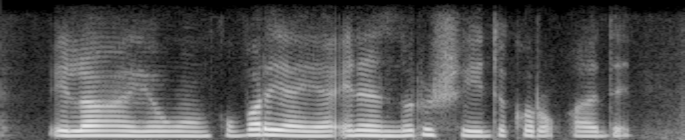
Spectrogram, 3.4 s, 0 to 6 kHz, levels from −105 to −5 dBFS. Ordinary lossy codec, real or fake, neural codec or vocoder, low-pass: Opus, 24 kbps; fake; codec, 16 kHz, about 1 kbps, DyCAST, with the encoder's durations; 5.4 kHz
